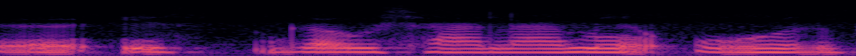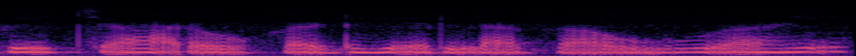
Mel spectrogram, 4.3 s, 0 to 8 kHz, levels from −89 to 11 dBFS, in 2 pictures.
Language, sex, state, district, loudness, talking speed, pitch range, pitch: Hindi, female, Uttar Pradesh, Etah, -30 LUFS, 170 wpm, 185-210 Hz, 205 Hz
